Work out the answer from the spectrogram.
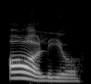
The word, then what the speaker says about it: olio: The correct pronunciation is oolio. Now the li Io part in olio oil is pronounced soft and smooth. But sometimes Italians tend to blur the sounds li i and gl i lie and lee, especially when they speak fast.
